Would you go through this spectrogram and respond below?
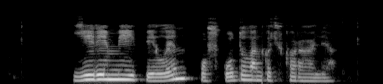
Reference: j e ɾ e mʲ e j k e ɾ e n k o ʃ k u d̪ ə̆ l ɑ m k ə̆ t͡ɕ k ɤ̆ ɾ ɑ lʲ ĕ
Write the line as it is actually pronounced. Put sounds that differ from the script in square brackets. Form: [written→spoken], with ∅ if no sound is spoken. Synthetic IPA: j e ɾ e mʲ e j [k→p] e [ɾ→l] e n [k→p] o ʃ k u d̪ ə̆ l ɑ [m→n] k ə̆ t͡ɕ k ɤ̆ ɾ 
